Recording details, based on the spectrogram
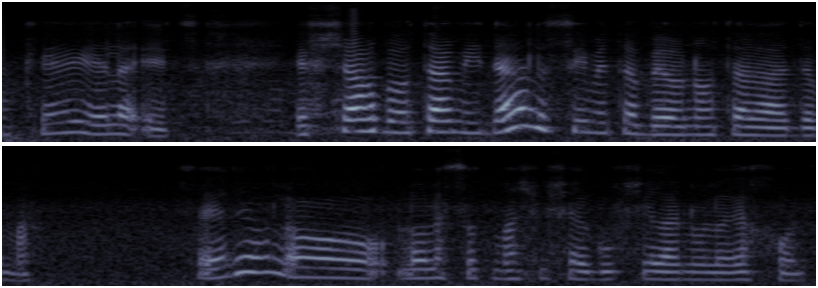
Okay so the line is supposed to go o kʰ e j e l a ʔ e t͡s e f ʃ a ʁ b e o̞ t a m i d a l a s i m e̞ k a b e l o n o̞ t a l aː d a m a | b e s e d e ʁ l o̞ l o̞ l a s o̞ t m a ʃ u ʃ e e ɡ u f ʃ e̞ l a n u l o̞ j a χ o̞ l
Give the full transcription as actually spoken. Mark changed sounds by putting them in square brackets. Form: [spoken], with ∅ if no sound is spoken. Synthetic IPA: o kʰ e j e l a ʔ e t͡s e f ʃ a ʁ b e o̞ t a m i d a l a s i m e̞ [t] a b e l o n o̞ t a l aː d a m a | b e s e d e ʁ l o̞ l o̞ l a s o̞ t m a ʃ u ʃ e [a] ɡ u f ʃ e̞ l a n u l o̞ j a χ o̞ l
